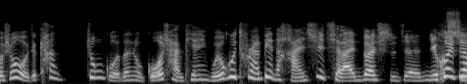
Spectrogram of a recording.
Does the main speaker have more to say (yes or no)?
no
